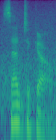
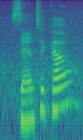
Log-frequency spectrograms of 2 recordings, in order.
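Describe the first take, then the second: First: Santico with a falling end, stress on San. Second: Santico asked high and rising, unsure of it; questioning pronunciation. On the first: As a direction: say Santico plainly, flat at the end. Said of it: "You pronounced Santico the wrong way". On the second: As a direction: try Santico as an uncertain question. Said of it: "Is that the way I'm supposed to say it". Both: Shown as a demonstration.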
